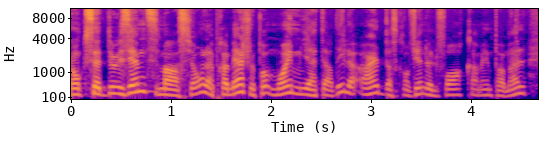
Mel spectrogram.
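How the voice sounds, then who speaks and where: High-pitched male voice with a Quebec accent, dark and mellow in tone, very fast pace, dry, close sound with no echo. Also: ordinary pitch variation, big swings in loudness. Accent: Canadian French (Québécois). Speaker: management consultant. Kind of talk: webinar presentation. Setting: online webinar.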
